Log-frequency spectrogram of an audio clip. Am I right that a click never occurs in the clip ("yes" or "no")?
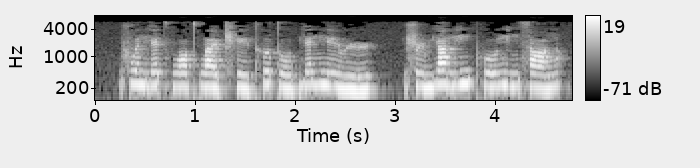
yes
